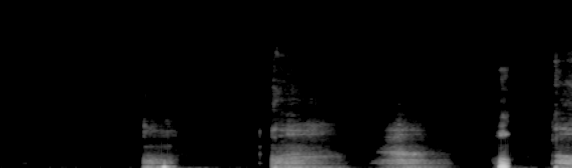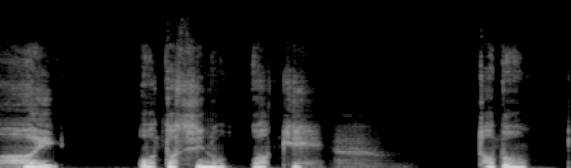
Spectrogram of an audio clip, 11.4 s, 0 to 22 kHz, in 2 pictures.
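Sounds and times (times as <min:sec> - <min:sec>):
slow deep breathing: 0:02.7 - 0:04.7, 0:09.1 - 0:10.0
speech: 0:06.0 - 0:06.4, 0:07.2 - 0:09.0, 0:10.6 - 0:11.4.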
